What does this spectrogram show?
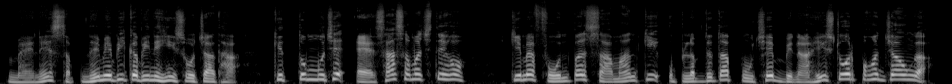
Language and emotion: Hindi, disgusted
